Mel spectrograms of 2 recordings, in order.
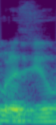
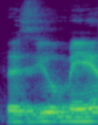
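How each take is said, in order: First: The word ends on the m sound. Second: The word ends in an open vowel after m. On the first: It means to continue after stopping. The speaker calls it wrong. "റെസ്യൂം എന്ന് ഉച്ചരിക്കുന്ന ആൾക്കാരുണ്ട്, അതല്ല" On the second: It names a summary of qualifications. The speaker calls it right. "റെസ്യൂമെ എന്നാണ് അത് ഉച്ചരിക്കുന്നത്"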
